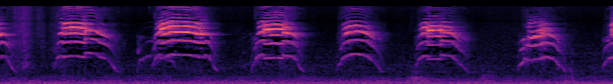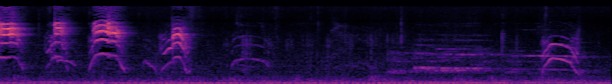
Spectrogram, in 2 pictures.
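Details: Young cats calling for their absent mother, giving a run of loud, arched, high-pitched meows about once a second that grow shorter and fainter, ending with a few soft cries over a steady low hum.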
